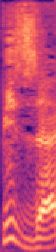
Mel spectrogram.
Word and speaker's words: pizza: Pizza itu cara bacanya pizza. Biar tahulah sedikit nama.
